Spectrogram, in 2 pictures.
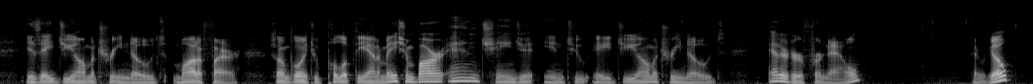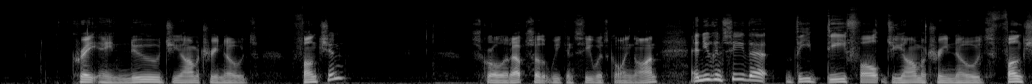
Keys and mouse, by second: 2.6 click, 4.8 click, 6.7-7.4 drag, 8.2-9.3 drag, 14.8 shift+middle click, 17.0 shift+middle click.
